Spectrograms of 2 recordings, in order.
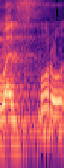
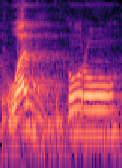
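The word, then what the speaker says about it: واذكروا: Nah, kembali lagi, bukan wazkuru tapi wadhkuru. Dicepit gigi atas.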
